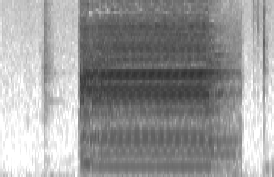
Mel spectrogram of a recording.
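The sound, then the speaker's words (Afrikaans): A single loud, harsh quiz buzzer blares steadily for about a second, a flat electronic tone with rich buzzing harmonics that cuts off abruptly, with no talking over it. It is a quiz contestant team's buzzer, sounded by pressing one of their buttons. “Daar sê so lekker tradisionele gonser.”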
